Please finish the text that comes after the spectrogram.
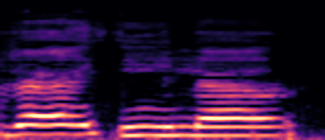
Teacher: za sini jaga makhrajnya di hujung lidah saja, ya, ringan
